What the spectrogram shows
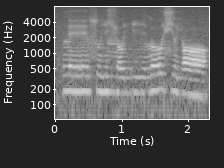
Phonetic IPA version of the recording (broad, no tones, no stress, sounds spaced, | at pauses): l eː sʷ i ɮ o ɲ iː l o ɕ ɯ j ɔ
